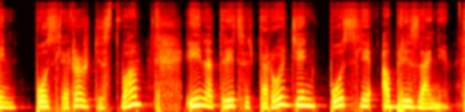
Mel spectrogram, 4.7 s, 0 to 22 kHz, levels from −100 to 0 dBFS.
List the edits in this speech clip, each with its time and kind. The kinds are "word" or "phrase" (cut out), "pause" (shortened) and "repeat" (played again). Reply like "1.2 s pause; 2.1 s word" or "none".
none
